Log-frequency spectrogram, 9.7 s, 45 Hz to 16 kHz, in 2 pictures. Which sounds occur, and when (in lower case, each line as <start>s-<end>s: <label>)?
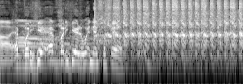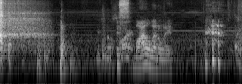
0.0s-9.7s: background noise
0.0s-2.4s: man speaking
1.8s-6.0s: engine starting
5.8s-9.7s: mechanisms
6.0s-6.3s: generic impact sounds
6.8s-8.2s: man speaking
8.9s-9.3s: laughter
9.5s-9.7s: man speaking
